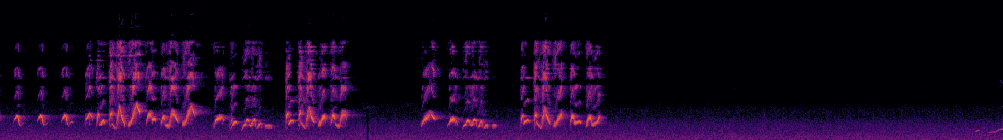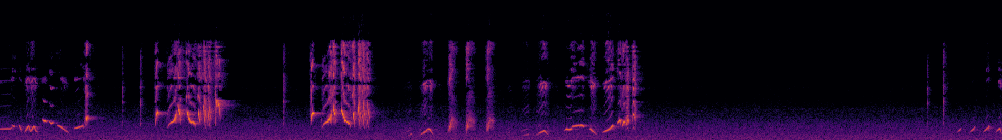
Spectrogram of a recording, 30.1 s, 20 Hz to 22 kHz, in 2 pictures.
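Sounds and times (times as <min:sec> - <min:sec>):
songbird singing: 0:00.0 - 0:05.5, 0:06.3 - 0:09.1, 0:14.6 - 0:18.6, 0:19.6 - 0:24.7, 0:29.0 - 0:30.0.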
